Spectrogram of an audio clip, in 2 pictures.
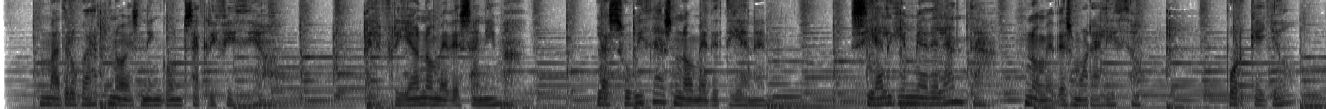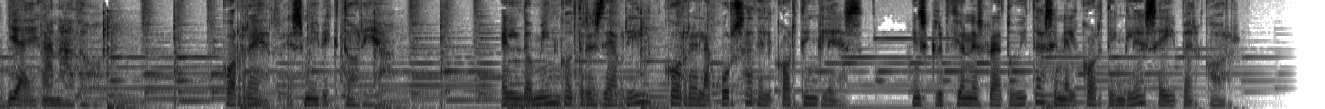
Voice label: female spanish marathon comercial; ideasonora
